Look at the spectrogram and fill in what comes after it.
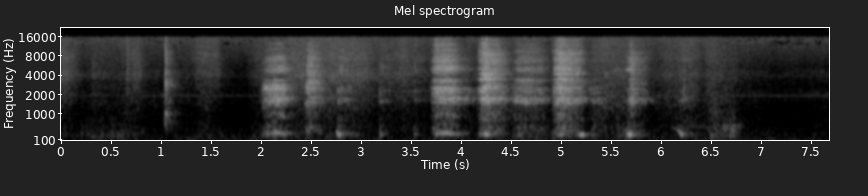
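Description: A man laughing to himself in a string of short, breathy bursts, starting about two seconds in and dying away near the end. A single click sounds about a second in.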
